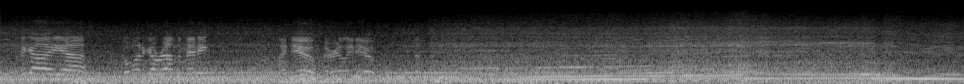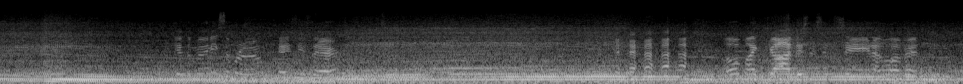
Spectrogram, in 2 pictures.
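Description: A race car engine roars loudly and steadily, rising and falling in pitch as it shifts gears.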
